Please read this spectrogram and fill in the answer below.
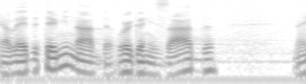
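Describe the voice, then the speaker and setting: The speaker has a strong Paraná accent. Pitch varies in an ordinary way at a moderate pace. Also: man. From Ponta Grossa, Paraná, Brazil. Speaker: pastor. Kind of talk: sermon.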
